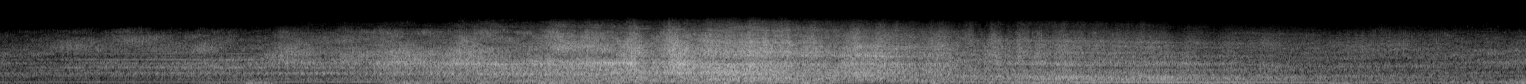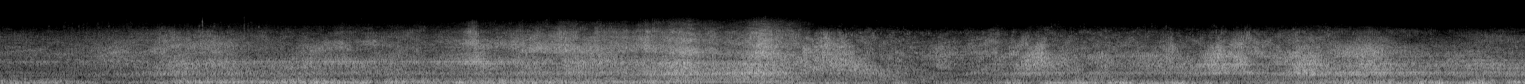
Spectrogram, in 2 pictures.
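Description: Vintage biplane's propeller engine droning in flight. It grows louder over the first several seconds, eases off around the middle, then swells again as the plane comes closer.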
